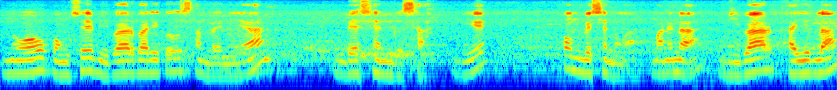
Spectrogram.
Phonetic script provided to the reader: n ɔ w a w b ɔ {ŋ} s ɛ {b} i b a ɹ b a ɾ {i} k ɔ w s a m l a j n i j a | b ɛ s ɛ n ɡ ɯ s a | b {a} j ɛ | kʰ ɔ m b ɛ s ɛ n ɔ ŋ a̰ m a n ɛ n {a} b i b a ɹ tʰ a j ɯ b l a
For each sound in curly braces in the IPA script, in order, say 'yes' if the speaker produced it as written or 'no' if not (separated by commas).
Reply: yes, yes, yes, no, yes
